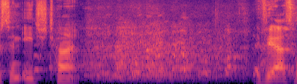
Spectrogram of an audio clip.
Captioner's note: laughter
